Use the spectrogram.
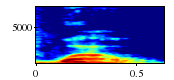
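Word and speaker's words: واو: both are called wow the name is wow as in wow so the name is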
